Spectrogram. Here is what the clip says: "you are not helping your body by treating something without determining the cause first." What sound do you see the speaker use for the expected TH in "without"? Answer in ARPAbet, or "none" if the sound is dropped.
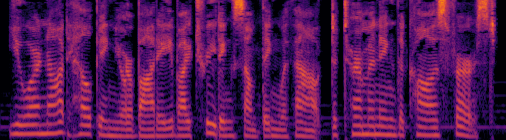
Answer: TH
